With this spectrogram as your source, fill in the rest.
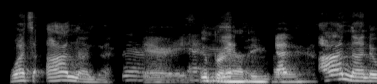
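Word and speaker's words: आनन्द: Ananda with a long A means very happy person.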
